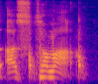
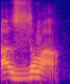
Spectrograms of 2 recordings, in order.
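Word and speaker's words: asthma: which is named as asema and in more proper way it is pronounced as Asma or Asma got it so ASA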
